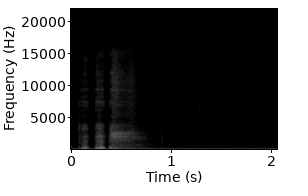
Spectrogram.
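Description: A man's short sigh, an audible breath out that fades within the first second, followed by quiet room tone.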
